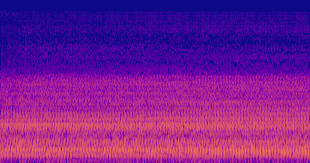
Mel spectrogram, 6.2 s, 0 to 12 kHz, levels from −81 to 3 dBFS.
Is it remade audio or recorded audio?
recorded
